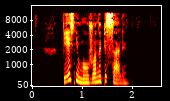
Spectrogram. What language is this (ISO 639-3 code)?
bel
